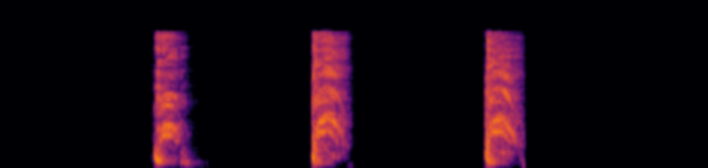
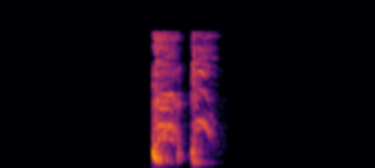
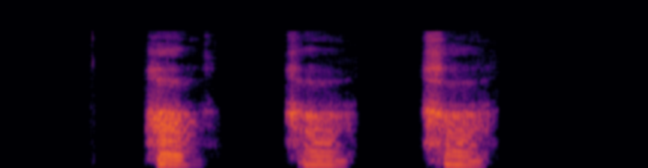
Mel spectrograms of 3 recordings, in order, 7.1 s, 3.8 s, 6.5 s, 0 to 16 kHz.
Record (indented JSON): {
  "three_cough_length": "7.1 s",
  "three_cough_amplitude": 18371,
  "three_cough_signal_mean_std_ratio": 0.28,
  "cough_length": "3.8 s",
  "cough_amplitude": 13651,
  "cough_signal_mean_std_ratio": 0.25,
  "exhalation_length": "6.5 s",
  "exhalation_amplitude": 7469,
  "exhalation_signal_mean_std_ratio": 0.39,
  "survey_phase": "beta (2021-08-13 to 2022-03-07)",
  "age": "18-44",
  "gender": "Male",
  "wearing_mask": "No",
  "symptom_none": true,
  "smoker_status": "Never smoked",
  "respiratory_condition_asthma": false,
  "respiratory_condition_other": false,
  "recruitment_source": "REACT",
  "submission_delay": "1 day",
  "covid_test_result": "Negative",
  "covid_test_method": "RT-qPCR",
  "influenza_a_test_result": "Negative",
  "influenza_b_test_result": "Negative"
}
